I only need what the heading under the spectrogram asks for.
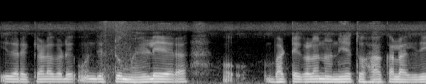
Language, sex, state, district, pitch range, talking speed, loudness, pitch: Kannada, male, Karnataka, Koppal, 120-125 Hz, 85 wpm, -13 LUFS, 120 Hz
